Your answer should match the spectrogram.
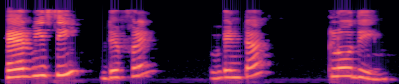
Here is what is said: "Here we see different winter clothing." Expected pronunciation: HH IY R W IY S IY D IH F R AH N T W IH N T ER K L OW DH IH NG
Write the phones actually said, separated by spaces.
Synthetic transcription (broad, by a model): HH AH R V IY S IY D IH F R AH N T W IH N T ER K L OW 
